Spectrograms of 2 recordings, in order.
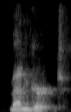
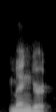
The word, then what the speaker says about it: Mengert: ask you this off what's what's the proper pronunciation of your last name man Gert man Gert yeah cool man Gert let's fix that up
